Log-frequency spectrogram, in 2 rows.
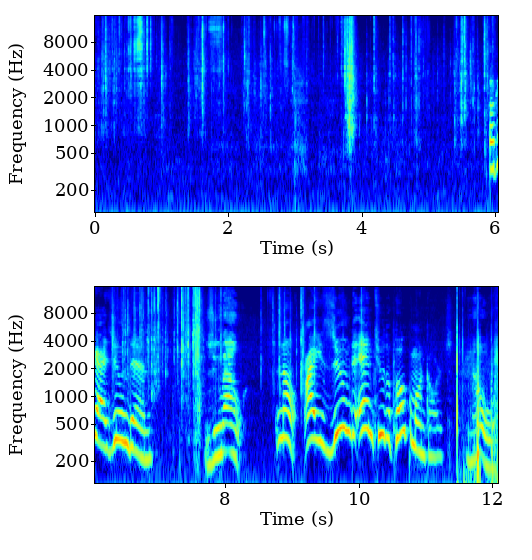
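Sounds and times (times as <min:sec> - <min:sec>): foil wrapper crinkling and tearing: 0:00.0 - 0:09.5.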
